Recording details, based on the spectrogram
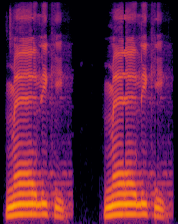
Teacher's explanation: it's like you're adding a slight sound of ya when you stretch when you pronounce the stretching alif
